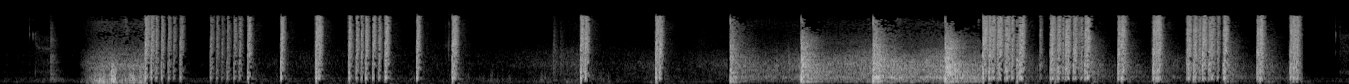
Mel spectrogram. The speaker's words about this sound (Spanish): No podíamos empezar de otra forma esta sección de música de Semana Santa, pues el sonido de tambores que acabamos de escuchar es uno de los más famosos,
